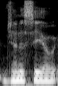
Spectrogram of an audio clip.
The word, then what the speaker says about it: Geneseo: Geneseo, Illinois.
